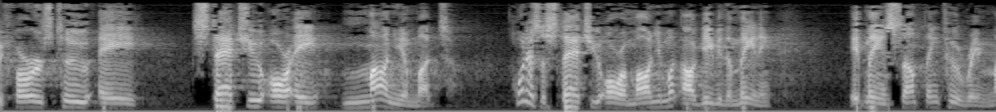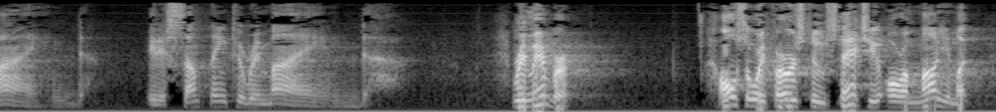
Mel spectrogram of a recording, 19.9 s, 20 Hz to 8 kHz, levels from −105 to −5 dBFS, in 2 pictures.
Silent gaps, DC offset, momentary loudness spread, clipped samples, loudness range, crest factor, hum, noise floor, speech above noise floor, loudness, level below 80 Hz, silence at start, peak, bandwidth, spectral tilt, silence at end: none; 0.4%; 17 LU; under 0.1%; 10 LU; 18 dB; none; -65 dBFS; 43 dB; -21 LUFS; -54 dBFS; 0 s; -4 dBFS; 7.8 kHz; -1.5 dB/octave; 0.2 s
